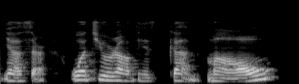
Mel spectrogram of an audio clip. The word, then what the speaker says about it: 感冒: What you wrote is 感冒. It's not mao, it's mao. Mao, which tone? Mao is not mao. Mao, mao. Yes, right. The fourth tone.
